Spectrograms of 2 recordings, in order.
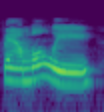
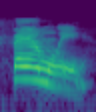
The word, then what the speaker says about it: family: let's do one more not family but family family perfect okay that's exactly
